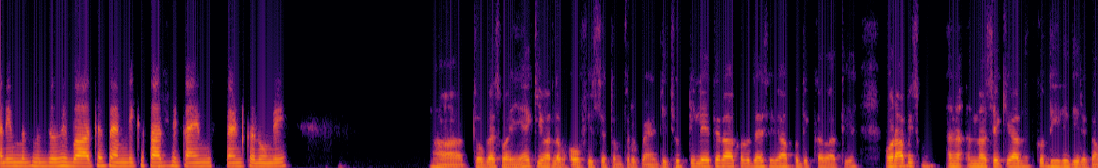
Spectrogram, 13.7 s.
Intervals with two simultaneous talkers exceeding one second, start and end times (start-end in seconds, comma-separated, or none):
none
